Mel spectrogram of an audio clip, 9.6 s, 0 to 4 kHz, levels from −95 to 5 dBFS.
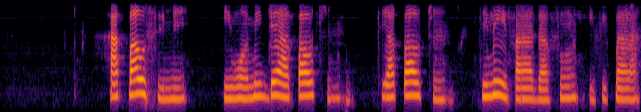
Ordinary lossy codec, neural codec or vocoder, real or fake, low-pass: none; vocoder, 22.05 kHz, 80 mel bands, HiFi-GAN; fake; 3.6 kHz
